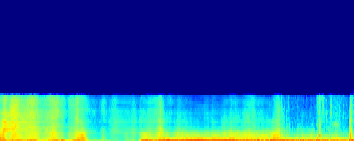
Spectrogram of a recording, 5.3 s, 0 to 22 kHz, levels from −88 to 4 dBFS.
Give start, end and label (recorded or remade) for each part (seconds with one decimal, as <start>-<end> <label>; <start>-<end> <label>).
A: 0.0-4.2 remade; 4.2-5.3 recorded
